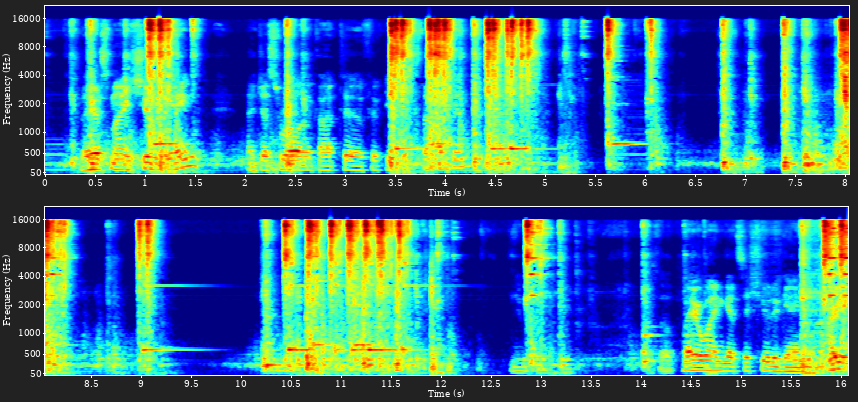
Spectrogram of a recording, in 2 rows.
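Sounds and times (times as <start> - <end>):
pinball machine mechanical clacking: 0.0 - 2.7, 3.4 - 9.4, 10.1 - 13.4, 15.5 - 16.0.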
